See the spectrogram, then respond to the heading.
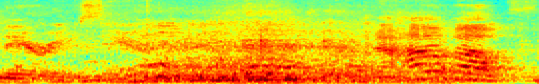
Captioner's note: crowd laughs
